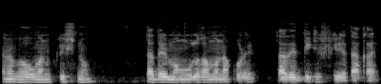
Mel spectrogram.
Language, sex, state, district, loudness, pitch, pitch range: Bengali, male, West Bengal, Kolkata, -21 LUFS, 115 Hz, 115-120 Hz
